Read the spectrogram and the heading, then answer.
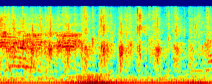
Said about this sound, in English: Give God a hand clap of praise in this room.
